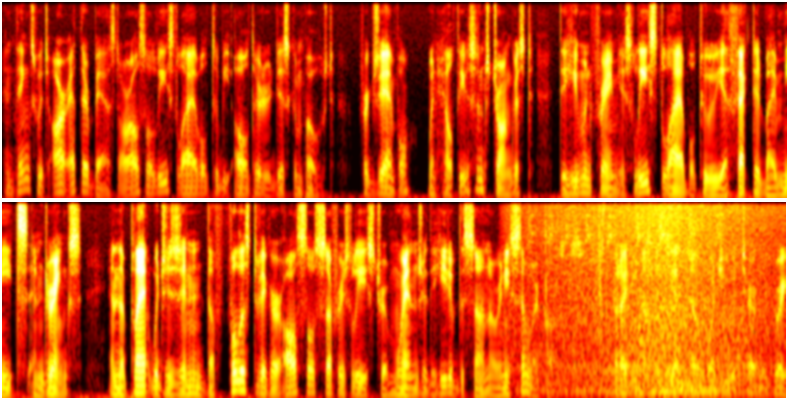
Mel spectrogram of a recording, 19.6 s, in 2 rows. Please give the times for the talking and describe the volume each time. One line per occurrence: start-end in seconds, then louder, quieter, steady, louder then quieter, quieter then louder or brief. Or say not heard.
0.0-19.5 louder then quieter.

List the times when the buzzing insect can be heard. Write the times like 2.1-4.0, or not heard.
16.0-19.5.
